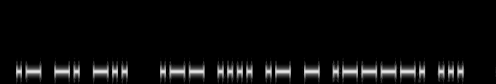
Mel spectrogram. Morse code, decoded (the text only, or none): AND WHAT'S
